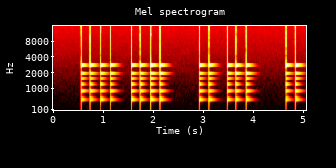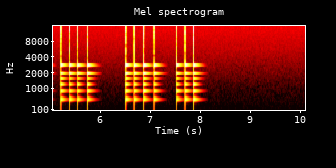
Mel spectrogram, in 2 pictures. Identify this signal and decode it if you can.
Tap code, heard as taps on a metal pipe, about 5 knocks a second. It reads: THIS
